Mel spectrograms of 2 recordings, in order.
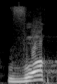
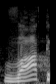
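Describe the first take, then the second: First: वॉक with rounded "aw" vowel; correct vowel. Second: वॉक said as "vaak" with open aa; wrong vowel. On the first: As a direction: say वॉक as "vawk". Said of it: "वॉक पढ़ना है". (वॉक में गोल "ऑ" की आवाज़) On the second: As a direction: misread वॉक to rhyme with "dark" minus the r. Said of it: "वॉक नहीं पढ़ना है". (वॉक को गलत "वाक" पढ़ना) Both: Shown as a demonstration.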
